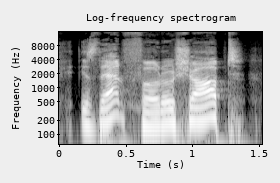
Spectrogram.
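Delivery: ordinary delivery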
